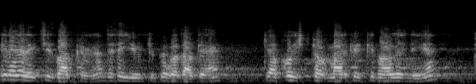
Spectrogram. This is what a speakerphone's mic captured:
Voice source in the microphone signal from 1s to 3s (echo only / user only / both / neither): echo only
